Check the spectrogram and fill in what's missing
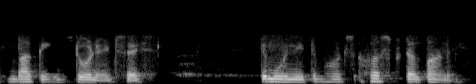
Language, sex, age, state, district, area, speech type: Kashmiri, male, 18-30, Jammu and Kashmir, Budgam, rural, conversation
